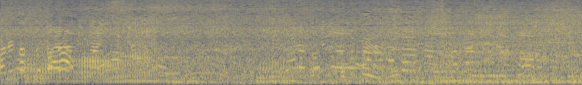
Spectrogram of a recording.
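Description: Motorcycle engines hum as they ride past on a road.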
